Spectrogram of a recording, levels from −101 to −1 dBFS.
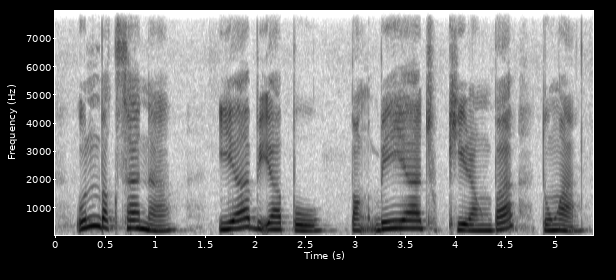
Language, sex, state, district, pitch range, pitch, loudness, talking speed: Garo, female, Meghalaya, West Garo Hills, 195-270 Hz, 225 Hz, -14 LUFS, 65 wpm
